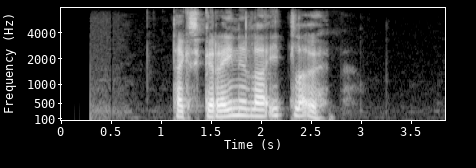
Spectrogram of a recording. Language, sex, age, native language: Icelandic, male, 20-29, Icelandic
